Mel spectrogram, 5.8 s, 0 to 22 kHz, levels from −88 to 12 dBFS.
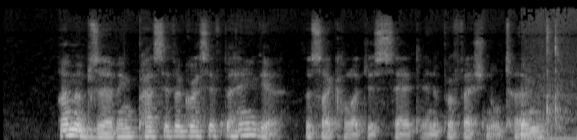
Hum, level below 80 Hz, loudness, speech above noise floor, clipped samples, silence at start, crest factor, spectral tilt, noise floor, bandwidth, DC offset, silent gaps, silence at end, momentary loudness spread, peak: none; -46 dBFS; -21 LUFS; 43 dB; under 0.1%; 0.6 s; 18 dB; -6.5 dB/octave; -63 dBFS; 17 kHz; under 0.1%; none; 0 s; 11 LU; -2 dBFS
